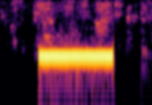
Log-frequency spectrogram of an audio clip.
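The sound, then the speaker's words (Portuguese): A single steady telephone tone after a dropped phone call: one flat, mid-pitched beep lasting about a second, loud and even, with a few faint murmurs before and after it. “Sim, caiu a ligação.”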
